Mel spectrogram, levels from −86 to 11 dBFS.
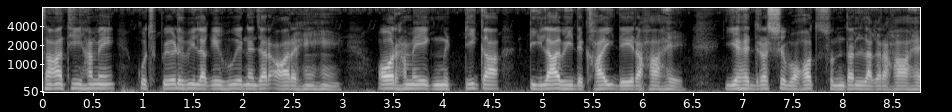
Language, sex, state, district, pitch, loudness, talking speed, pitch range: Hindi, male, Chhattisgarh, Balrampur, 135 Hz, -20 LUFS, 205 wpm, 125-140 Hz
